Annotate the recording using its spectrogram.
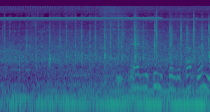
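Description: Tennessee Walking Horse's hooves clip-clopping on a paved path in a four-beat rack, heard as a run of sharp clicks.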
